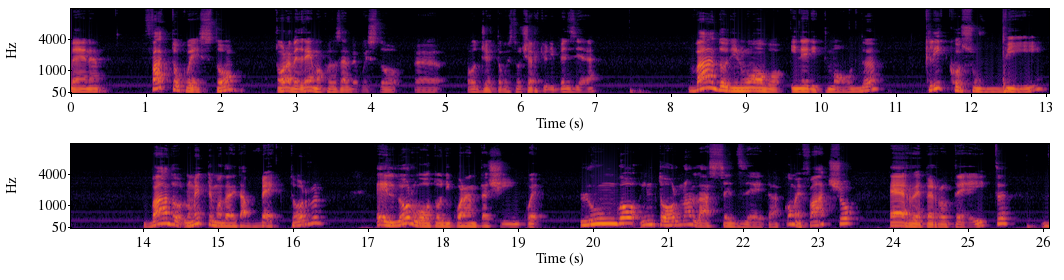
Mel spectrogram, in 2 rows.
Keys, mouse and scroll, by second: 7.3 v, 9.4 click, 12.3 v, 23.8 r.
